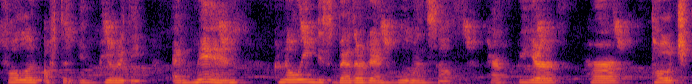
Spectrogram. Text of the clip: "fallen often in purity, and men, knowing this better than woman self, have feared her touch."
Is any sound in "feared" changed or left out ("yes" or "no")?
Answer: yes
